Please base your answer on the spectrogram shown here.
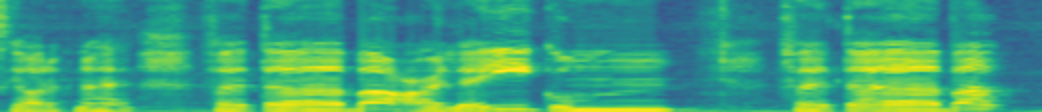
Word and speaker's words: فتاب: فتاب علیکم، فتاب، تا زبر الف تا، اسے لمبا کرنا ہے لیکن با زبر با، اس کو لمبا نہیں کرنا. اگر کوئی اس کو پڑھے گا فتابا تو معنی غلط ہو جائے گا.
